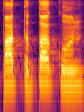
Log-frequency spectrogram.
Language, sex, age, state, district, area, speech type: Kashmiri, male, 18-30, Jammu and Kashmir, Anantnag, rural, read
